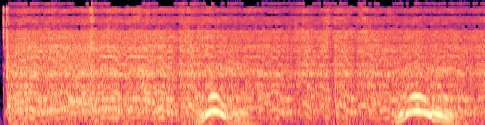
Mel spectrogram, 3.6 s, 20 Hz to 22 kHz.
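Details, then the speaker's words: 1970 Dodge Dart Swinger 360 V8, long dead, seized and full of rainwater, freed up, Marvel oil added to six cylinders, sticky intake valve; steady cranking with two brief catches rising in pitch then fading; partial combustion while cranking. "Ah, that is something approaching combustion."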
